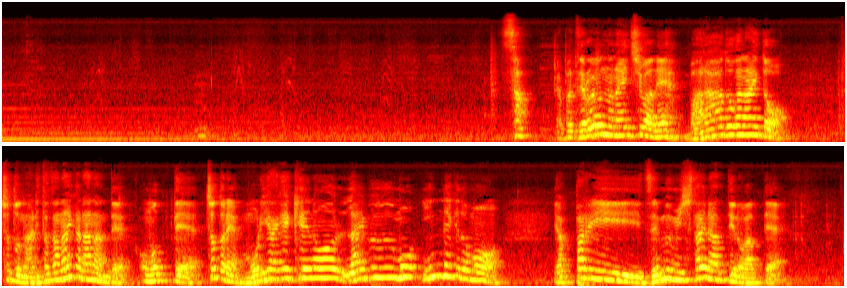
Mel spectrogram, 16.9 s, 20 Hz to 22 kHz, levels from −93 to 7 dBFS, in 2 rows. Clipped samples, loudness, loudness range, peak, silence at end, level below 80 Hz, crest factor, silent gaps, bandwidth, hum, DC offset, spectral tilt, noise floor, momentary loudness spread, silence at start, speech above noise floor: under 0.1%; -16 LUFS; 6 LU; 0 dBFS; 0.5 s; -50 dBFS; 18 dB; none; 14 kHz; none; under 0.1%; -5.5 dB/octave; -44 dBFS; 21 LU; 0 s; 28 dB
